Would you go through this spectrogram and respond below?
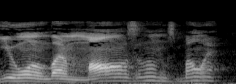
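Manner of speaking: put-on Texas accent, very high, shrill, very loud. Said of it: "I'm from Texas, I can't help it".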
